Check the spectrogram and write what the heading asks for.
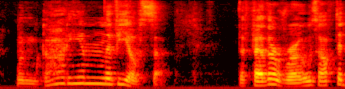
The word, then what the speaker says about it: Wingardium Leviosa: "Wingardium Leviosa," he shouted, waving his hands like a small windmill. "You're saying it wrong," Harry heard Hermione say. "It's Wingardium Leviosa. Make the gar nice and long."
